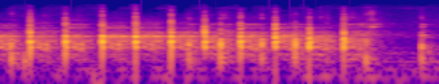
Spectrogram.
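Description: A worn bimetal hole saw in a drill press grinding into the bottom of a Pyrex dish with a wet silicon carbide grit slurry. It makes a rapid, gritty ticking of about ten ticks a second over a faint steady whine, and the ticking stops near the end.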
